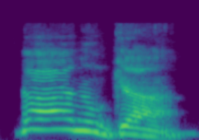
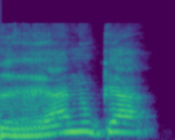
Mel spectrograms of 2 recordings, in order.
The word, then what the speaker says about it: Hanouka: des gens qui ont du mal à dire Hanuka puisque le son n'existe pas en français donc il y a des gens qui disent ranuka ou anuka bon moi j'ai aucun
